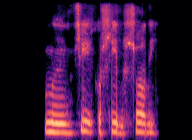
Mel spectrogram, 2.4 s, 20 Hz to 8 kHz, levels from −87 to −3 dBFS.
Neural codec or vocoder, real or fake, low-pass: codec, 44.1 kHz, 7.8 kbps, DAC; fake; 7.2 kHz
